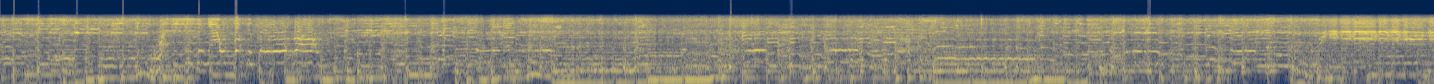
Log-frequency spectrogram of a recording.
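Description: Live rock band playing: electric guitars and a low bass line under a singer's voice, loud and continuous.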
